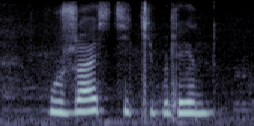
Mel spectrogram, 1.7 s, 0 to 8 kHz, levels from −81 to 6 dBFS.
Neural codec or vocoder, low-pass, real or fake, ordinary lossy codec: none; none; real; none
